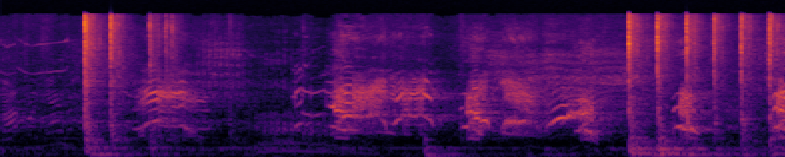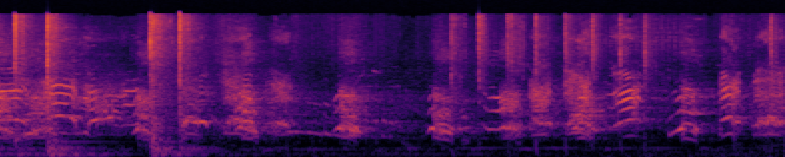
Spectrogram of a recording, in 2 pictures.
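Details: Dornan, a German Shepherd, barks in fast energetic bursts during protection training, punctuated by loud cracking impacts and snapping sounds, with some human speech mixed in.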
